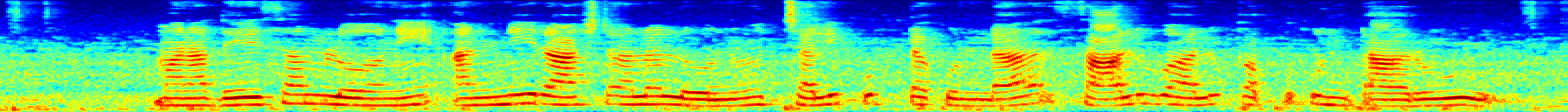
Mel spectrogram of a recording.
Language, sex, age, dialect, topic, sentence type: Telugu, female, 36-40, Central/Coastal, agriculture, statement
